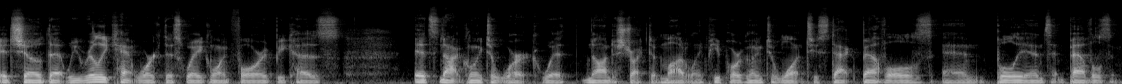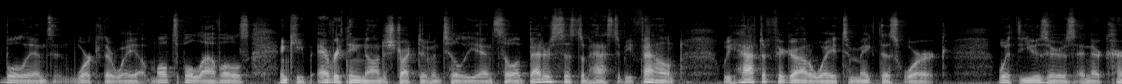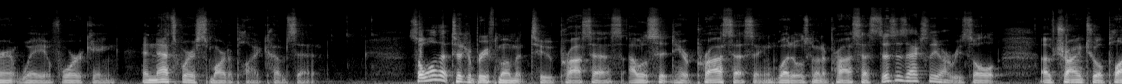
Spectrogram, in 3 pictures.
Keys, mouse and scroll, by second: 32.6 click, 32.6 middle click.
